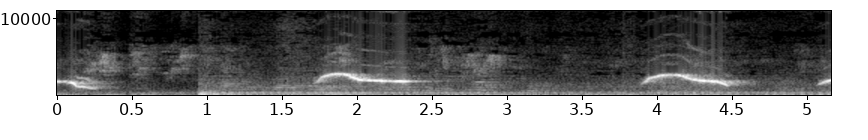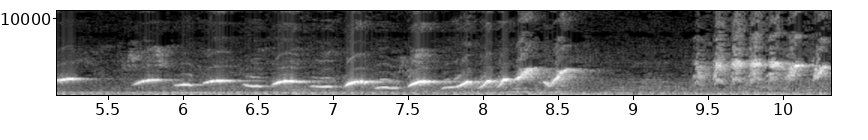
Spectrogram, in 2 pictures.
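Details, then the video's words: White-rumped shama singing vigorously in kretetan style, used for provoking other birds: clear arched whistles spaced two seconds apart, then a quickening run of short rising whistled notes and a final high buzzy burst. "masteran pancingan kretetan burung murai batu gacor"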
